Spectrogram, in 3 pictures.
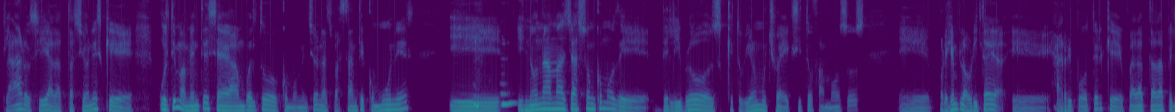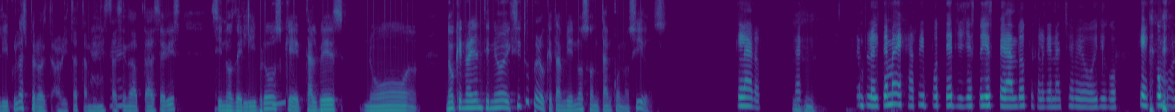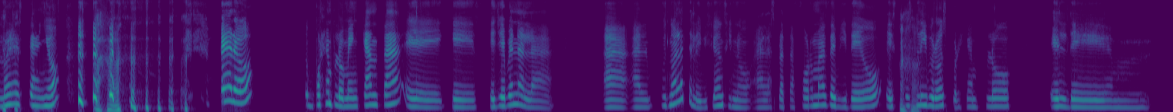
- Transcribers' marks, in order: static; distorted speech; chuckle; laugh
- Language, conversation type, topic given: Spanish, podcast, ¿Qué es lo que más te atrae del cine y las series?
- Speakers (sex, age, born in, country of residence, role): female, 40-44, Mexico, Mexico, guest; male, 30-34, Mexico, Mexico, host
